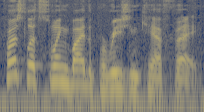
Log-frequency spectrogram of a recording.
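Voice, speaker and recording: A man voicing a brash, chummy middle-aged American buyer and card sharp in a video game, with slangy salesman patter. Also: a little high, big pitch swings, normal speed, a crowd in the background. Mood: chummy, pushy. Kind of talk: video game character acting. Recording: background noise and ambience.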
